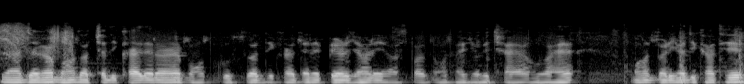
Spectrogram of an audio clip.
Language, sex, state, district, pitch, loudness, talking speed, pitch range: Chhattisgarhi, male, Chhattisgarh, Sarguja, 100 Hz, -20 LUFS, 225 wpm, 95-100 Hz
